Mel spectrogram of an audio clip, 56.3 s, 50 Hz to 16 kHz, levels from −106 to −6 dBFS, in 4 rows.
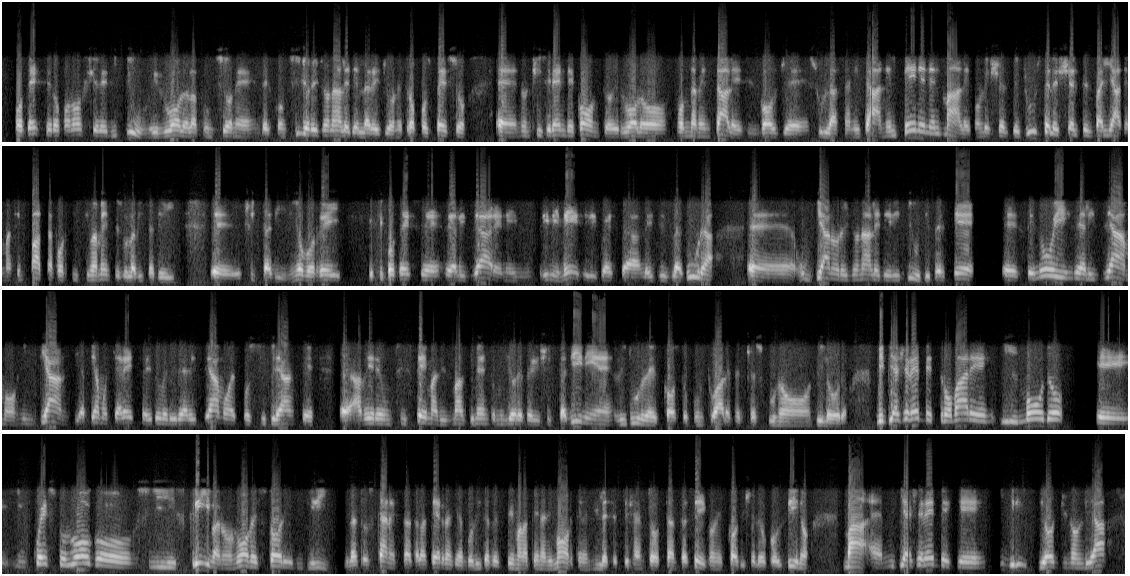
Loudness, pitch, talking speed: -36 LUFS, 390 Hz, 160 wpm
